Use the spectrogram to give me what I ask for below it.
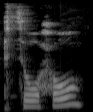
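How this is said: The vowels are pronounced as O, Western style.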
